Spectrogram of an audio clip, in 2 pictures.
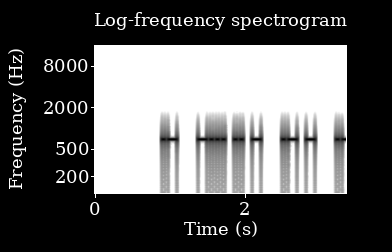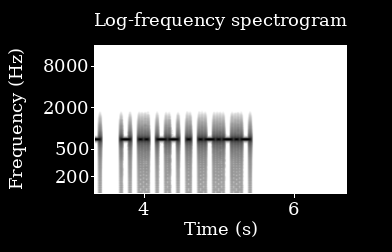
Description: Morse code, heard as a keyed tone, about 30 wpm, 700 Hz. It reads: A BIT AT A TIME.
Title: Sentences from Top 900 Words 30wpm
